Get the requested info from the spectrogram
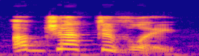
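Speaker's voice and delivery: normal talking voice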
